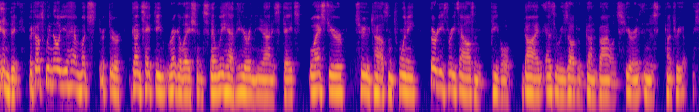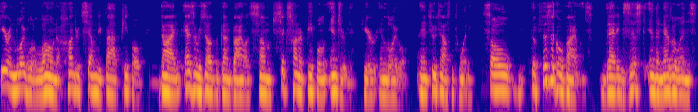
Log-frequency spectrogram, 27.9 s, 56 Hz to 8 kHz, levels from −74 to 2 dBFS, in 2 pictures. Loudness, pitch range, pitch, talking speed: -21 LUFS, 120-145 Hz, 135 Hz, 140 wpm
